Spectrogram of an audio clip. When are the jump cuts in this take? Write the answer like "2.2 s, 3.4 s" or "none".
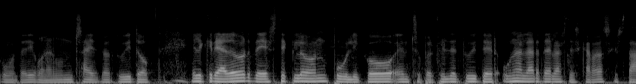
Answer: none

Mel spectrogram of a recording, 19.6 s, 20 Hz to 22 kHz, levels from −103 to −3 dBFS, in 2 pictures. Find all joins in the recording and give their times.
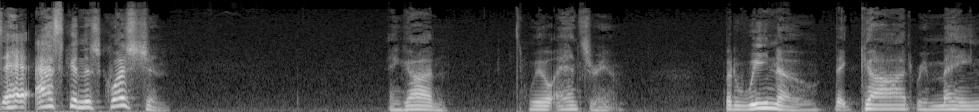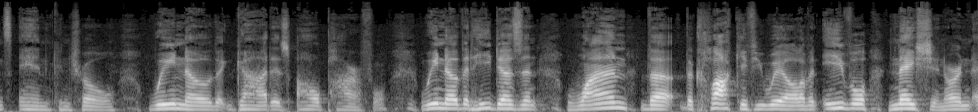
16.1 s

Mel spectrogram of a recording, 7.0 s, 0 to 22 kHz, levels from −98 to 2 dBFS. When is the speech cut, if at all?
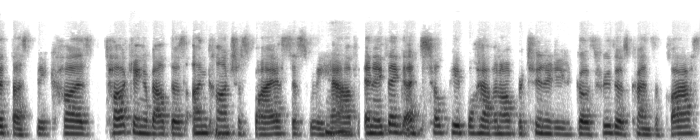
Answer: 3.6 s

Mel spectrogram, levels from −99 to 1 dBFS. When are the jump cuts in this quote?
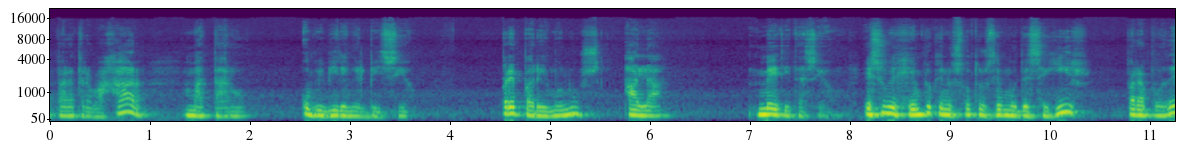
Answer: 1.3 s, 8.0 s

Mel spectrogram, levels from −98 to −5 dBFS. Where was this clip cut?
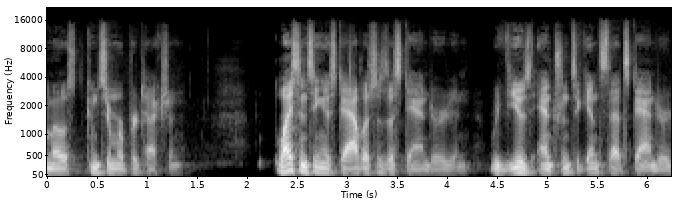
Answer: none

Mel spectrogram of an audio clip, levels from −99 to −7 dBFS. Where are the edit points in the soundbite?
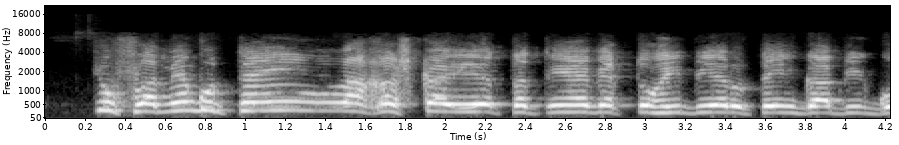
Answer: none

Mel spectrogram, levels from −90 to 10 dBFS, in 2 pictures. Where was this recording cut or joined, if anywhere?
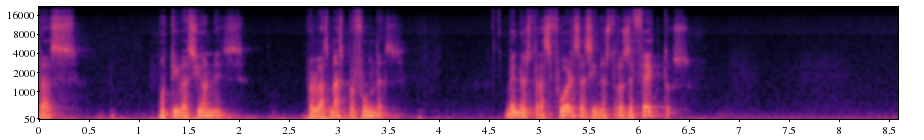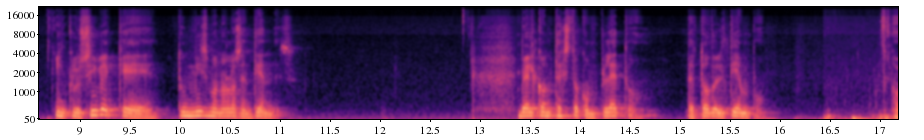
4.5 s, 13.3 s

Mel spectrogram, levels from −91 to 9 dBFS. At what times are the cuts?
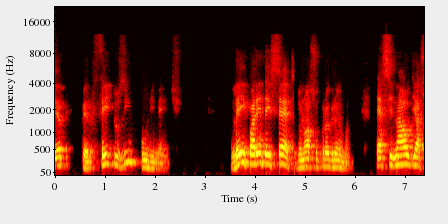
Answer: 4.8 s, 6.3 s

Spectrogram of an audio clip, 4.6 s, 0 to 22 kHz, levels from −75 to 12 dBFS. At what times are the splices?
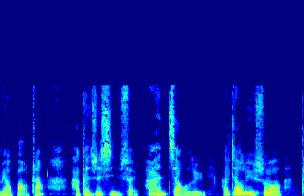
2.1 s

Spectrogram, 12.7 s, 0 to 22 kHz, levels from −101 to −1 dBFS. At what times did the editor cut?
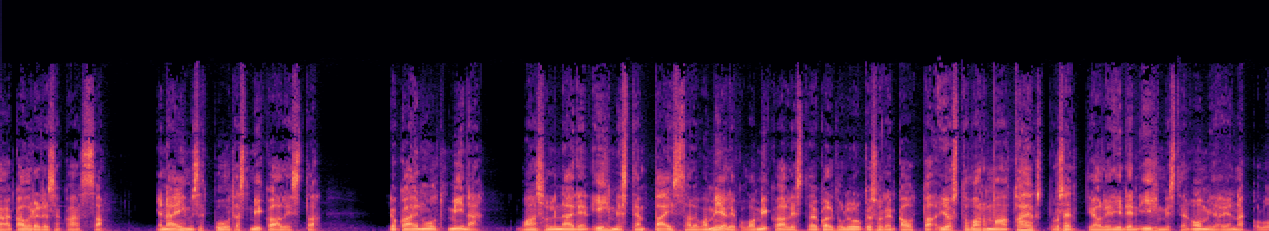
none

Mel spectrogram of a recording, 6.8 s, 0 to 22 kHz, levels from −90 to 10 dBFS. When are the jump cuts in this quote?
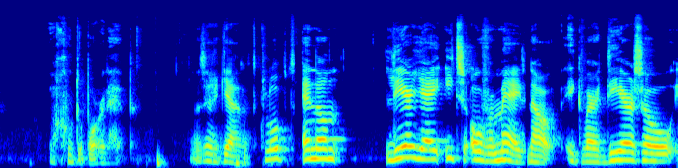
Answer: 2.9 s, 5.2 s

